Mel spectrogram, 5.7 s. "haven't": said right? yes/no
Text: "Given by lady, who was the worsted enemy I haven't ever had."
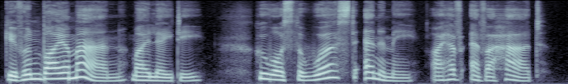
no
